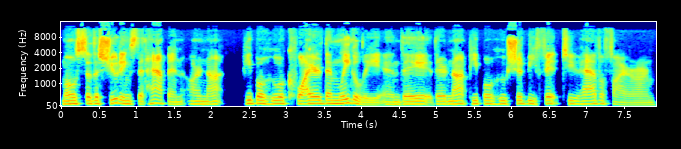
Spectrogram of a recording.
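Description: In an American accent, a man with a medium pitch and a dark, mellow tone talks at a moderate pace with ordinary pitch variation. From USA. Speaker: podcast host and counselor. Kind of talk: casual interview conversation. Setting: indoors.

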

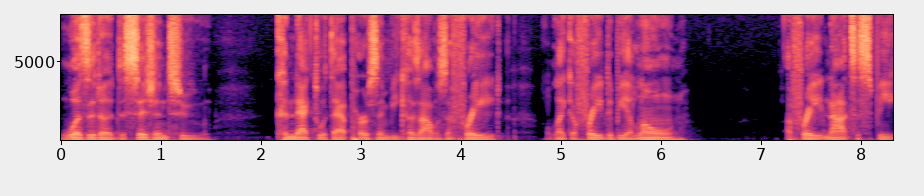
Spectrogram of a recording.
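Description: With an American accent, this speaker has a dark, mellow tone and a monotone, flat delivery broken by long, frequent pauses. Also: man, very deep, low pitch for a man, moderate pace. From United States. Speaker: podcast host. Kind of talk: monologue podcast.

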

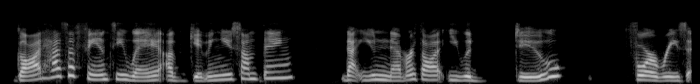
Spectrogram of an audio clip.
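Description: At a moderate pace, a woman with a medium pitch and an American accent speaks with lively intonation in a dry, close sound with no echo. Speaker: pageant contestant and mental health advocate. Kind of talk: interview.

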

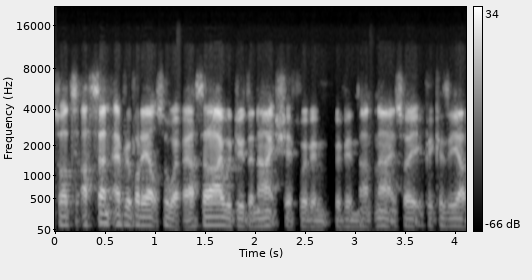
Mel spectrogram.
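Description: Speaking at a very fast pace, a man talks with a northwest English accent. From northwest England. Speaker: lean consultant and trainer. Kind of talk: casual interview. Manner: halting, repeats words.

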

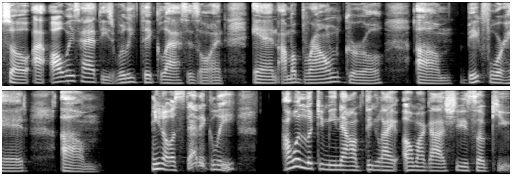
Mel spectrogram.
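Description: A woman with a very deep, low pitch talks at a fairly slow pace in an animated tone with lively intonation. The recording is very clean, with a silent background. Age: 40s. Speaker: podcast host. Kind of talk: personal storytelling monologue.

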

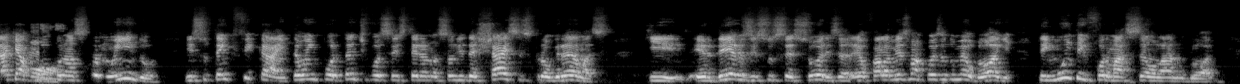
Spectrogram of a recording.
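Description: Man with a high pitch, lively intonation and a bright, sharp tone. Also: moderate pace. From São Paulo city, Brazil. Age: 60s. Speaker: surf journalist and historian. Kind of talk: live podcast discussion.

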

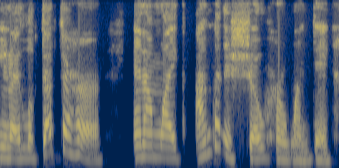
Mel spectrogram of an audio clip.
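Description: The voice carries an American accent and sounds somewhat breathy. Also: woman. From Los Angeles, California. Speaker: actress. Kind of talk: interview.

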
